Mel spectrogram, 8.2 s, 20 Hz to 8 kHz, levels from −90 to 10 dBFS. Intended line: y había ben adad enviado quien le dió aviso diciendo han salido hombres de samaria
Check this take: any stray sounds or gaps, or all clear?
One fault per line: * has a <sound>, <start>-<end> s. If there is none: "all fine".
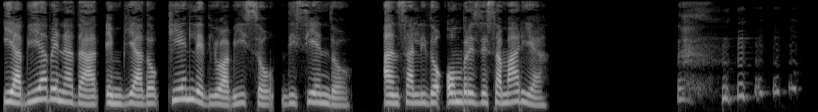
* has a laugh, 6.8-8.0 s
